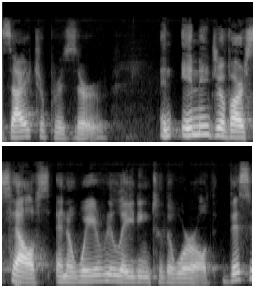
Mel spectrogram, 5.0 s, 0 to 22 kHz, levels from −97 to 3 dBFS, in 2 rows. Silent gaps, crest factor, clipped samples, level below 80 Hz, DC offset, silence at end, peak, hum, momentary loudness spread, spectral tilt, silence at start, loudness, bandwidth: none; 20 dB; under 0.1%; -64 dBFS; under 0.1%; 0 s; -4 dBFS; none; 13 LU; -4.5 dB/octave; 0 s; -24 LUFS; 13 kHz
